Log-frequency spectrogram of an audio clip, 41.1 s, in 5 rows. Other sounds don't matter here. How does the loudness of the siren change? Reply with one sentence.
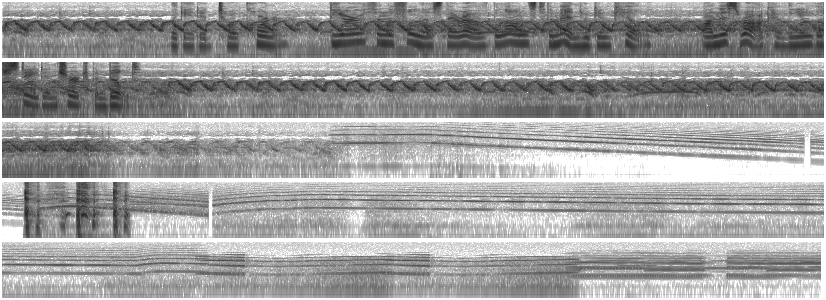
The volume of the siren goes down.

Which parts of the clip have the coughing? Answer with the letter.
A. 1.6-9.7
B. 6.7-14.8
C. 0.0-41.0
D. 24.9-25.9
D.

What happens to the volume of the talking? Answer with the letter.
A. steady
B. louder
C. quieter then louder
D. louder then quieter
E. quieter
A.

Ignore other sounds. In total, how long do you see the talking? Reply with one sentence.
The talking can be heard for 8 seconds in total.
